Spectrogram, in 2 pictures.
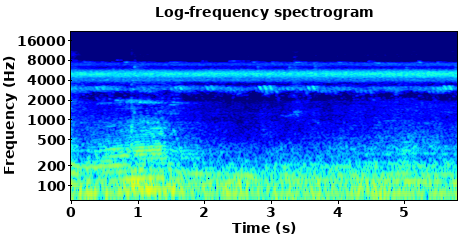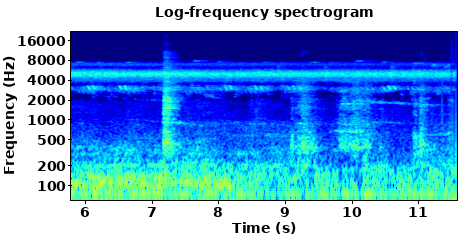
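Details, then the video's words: Crickets at a quiet mountain eco campsite in Rizal, Philippines, give a continuous high, shrill trill with a softer pulsing chirp beneath, over low outdoor rumble and a few faint knocks. "kung saan ang maririnig nyo lang ay ang tunog ng kuliglig. Alam nyo ba na maririnig nyo lang ang tunog ng kuliglig kapag tahimik ang paligid?"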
